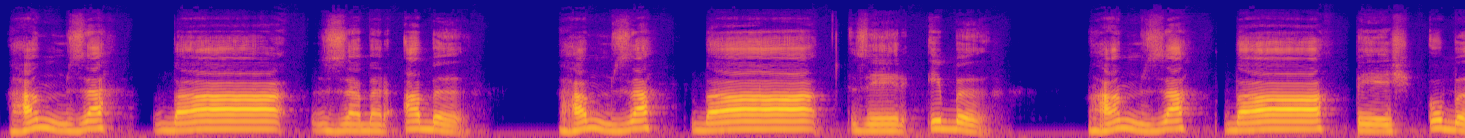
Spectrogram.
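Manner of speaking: اب ending with a bounced, echoing با; slow, loud recitation drill; qalqalah echo. Shown as a demonstration. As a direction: let the با in اب bounce at the end. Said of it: "قلقلہ کی آواز آپ اینڈ پہ نکالیں گے".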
